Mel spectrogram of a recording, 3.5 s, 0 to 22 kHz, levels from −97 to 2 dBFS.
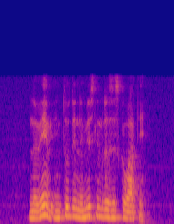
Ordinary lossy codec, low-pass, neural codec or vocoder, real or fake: none; 5.4 kHz; none; real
